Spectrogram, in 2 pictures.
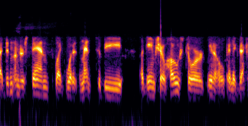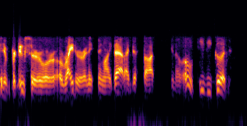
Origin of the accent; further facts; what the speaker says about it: Chicago, Illinois, United States; Growing up in Chicago, you're not really aware.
